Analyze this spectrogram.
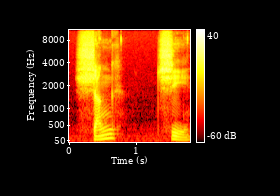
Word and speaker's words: Shang-Chi: Apparently Shang-Chi is pronounced like how they say Aang, the trash Avatar movie, and Chi, or she. Shang-Chi.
